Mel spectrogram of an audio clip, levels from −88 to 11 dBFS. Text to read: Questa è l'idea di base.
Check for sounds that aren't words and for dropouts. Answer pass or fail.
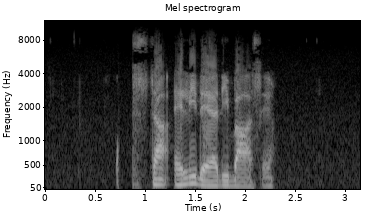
fail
